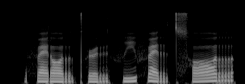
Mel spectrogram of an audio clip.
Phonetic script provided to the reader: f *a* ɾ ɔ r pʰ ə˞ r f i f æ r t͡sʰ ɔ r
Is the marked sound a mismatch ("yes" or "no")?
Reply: yes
